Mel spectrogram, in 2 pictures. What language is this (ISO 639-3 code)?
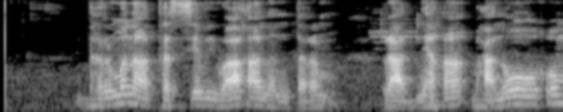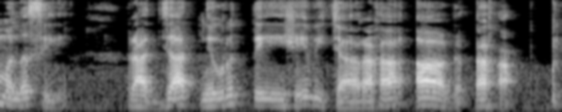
san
